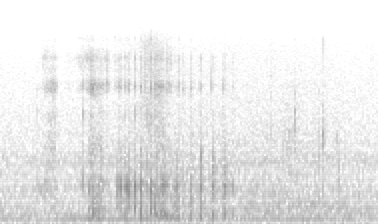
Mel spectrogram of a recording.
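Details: A sleeping Boston Terrier puppy, tongue out, snores in a quick run of raspy, snorting breaths over a faint steady hum.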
